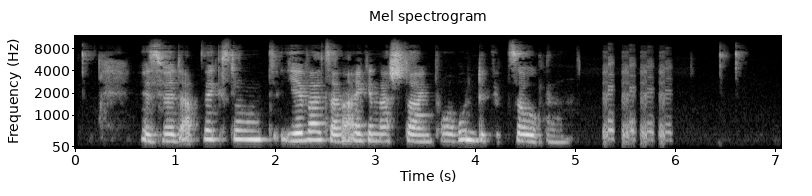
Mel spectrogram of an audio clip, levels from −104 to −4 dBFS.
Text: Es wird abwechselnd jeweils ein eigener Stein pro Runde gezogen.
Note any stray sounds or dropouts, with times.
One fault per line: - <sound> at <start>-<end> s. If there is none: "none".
- laugh at 5.3-6.0 s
